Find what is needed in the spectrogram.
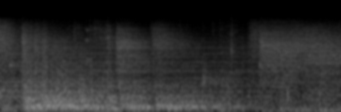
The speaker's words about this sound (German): Beiden Besuchern ließ er den Vortritt. Dies jedoch nicht aus Höflichkeit, sondern um die Tür, die hinter ihnen schwer ins Schloss fiel, wieder zuzustellen.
